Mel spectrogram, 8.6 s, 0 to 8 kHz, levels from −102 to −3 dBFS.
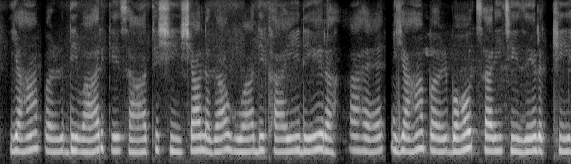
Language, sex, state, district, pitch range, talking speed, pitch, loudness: Hindi, female, West Bengal, Purulia, 235-255 Hz, 125 wpm, 245 Hz, -29 LUFS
